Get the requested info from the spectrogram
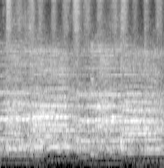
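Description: A school choir singing held notes, with a small band accompanying them.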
